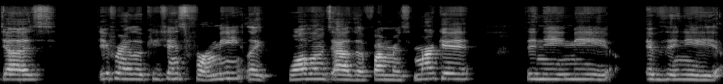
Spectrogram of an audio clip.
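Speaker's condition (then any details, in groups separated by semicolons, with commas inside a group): Down syndrome; three copies of 21st chromosome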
